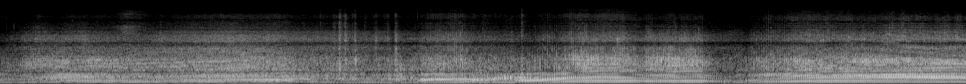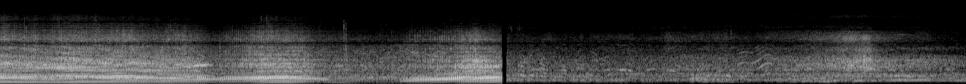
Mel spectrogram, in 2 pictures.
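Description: A cross-country rally car's engine is revved hard, its pitch climbing and dropping back again and again through gear changes and lifts. About 15 s in, the sound cuts off suddenly and a quieter, steadier engine noise is left.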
